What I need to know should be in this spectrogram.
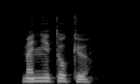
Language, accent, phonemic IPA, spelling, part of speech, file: French, France, /ma.ɲe.tɔ.kø/, magnétoqueue, noun, LL-Q150 (fra)-magnétoqueue.wav
- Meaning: magnetotail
